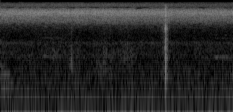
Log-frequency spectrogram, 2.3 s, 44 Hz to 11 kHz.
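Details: Periodical cicadas in their 2007 emergence after 17 years underground, described as extremely loud: a dense, unbroken high-pitched hum that stays level throughout, with one sharp click just past the midpoint.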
